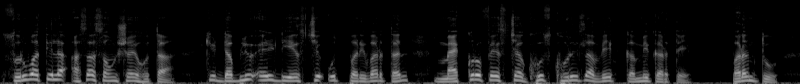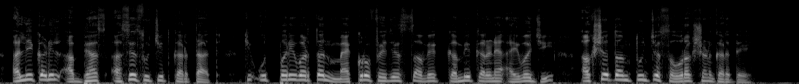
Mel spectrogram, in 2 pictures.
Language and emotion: Marathi, neutral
